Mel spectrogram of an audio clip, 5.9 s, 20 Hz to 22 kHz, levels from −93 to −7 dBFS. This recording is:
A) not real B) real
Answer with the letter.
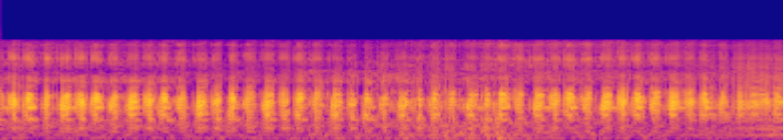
A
